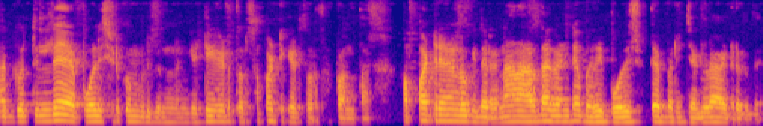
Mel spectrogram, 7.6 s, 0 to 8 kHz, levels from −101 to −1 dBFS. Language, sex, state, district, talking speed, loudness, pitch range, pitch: Kannada, male, Karnataka, Shimoga, 165 wpm, -19 LUFS, 115-130 Hz, 125 Hz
